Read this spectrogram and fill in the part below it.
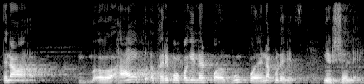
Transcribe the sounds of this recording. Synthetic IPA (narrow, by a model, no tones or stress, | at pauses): t̪ɛna | ɦãwkʰəɾepɔpaɡeljaɾpəbʱupəjnakuɽet͡s | niɾɕəlḛ̃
